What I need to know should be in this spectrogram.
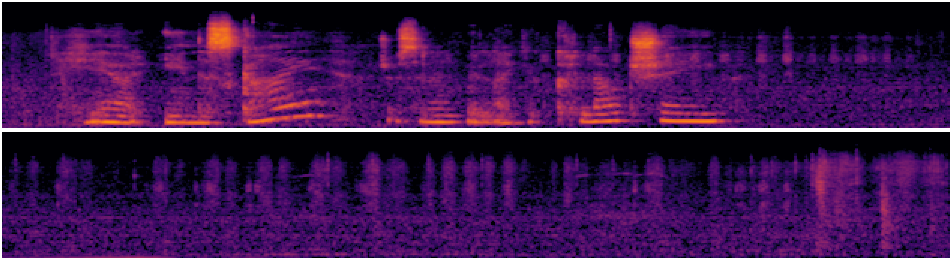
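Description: A paintbrush dabs on watercolor paper.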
